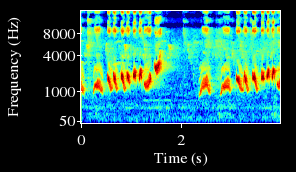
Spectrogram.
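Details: Aceh-type white-rumped shama from Tangse in song against a rival, delivering two rapid bursts of about ten repeated upslurred whistled notes each, climbing slightly and ending on a higher note, with a short silent gap between bursts.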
